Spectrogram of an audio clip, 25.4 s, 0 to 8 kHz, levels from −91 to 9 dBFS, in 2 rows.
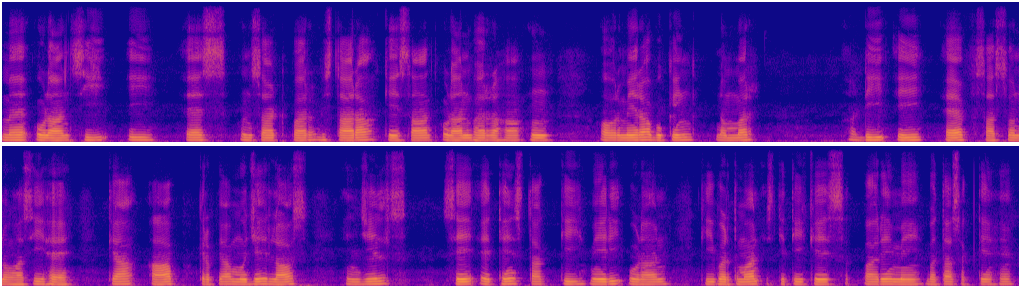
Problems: none marked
